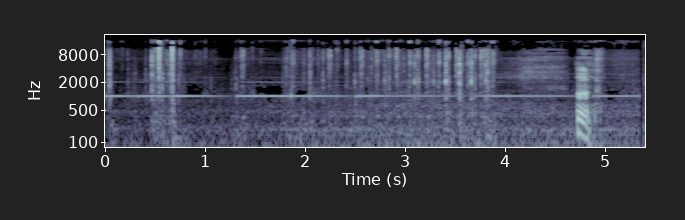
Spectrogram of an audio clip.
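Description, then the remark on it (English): Rapid, uneven relay clicking inside a 2005 Jeep Grand Cherokee that will not start, as someone tries to start it, with a steady electronic tone humming underneath and one louder clunk near the end. “I just looked at the diagram and the starter motor relay and everything is outside, so I don't know why I'm hearing that under here, so I'm going to investigate that.”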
